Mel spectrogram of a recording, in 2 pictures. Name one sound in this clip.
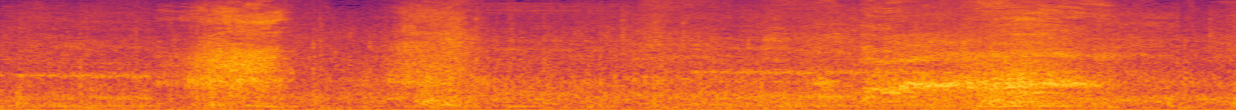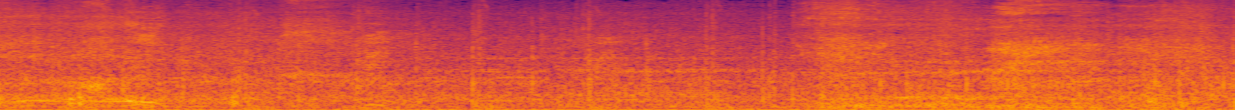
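Zombies groan and moan nearby.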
